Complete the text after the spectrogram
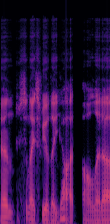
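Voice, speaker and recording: With vocal fry and a very deep, low pitch, a man speaks at a moderate pace. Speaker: gaming video creator. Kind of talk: gameplay tour commentary. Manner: casual, rambling with fillers.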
